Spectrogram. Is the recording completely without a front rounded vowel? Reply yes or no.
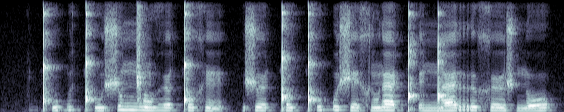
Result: no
